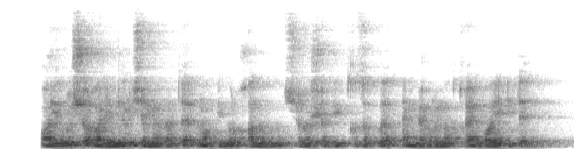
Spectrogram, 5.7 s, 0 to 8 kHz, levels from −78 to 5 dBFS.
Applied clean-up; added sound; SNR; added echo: none; none; none; reverberation time 0.9 s.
